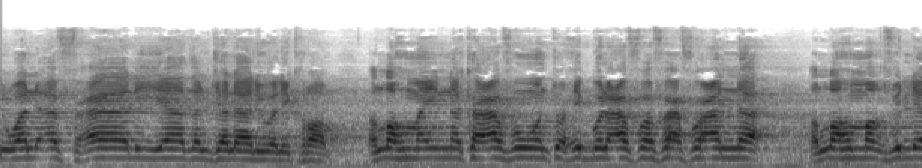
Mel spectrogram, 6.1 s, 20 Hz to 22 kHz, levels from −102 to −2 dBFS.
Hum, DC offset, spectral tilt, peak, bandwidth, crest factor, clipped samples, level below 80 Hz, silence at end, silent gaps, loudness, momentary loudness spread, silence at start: none; under 0.1%; -4 dB/octave; -2 dBFS; 12 kHz; 16 dB; under 0.1%; -48 dBFS; 0 s; none; -19 LUFS; 5 LU; 0 s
